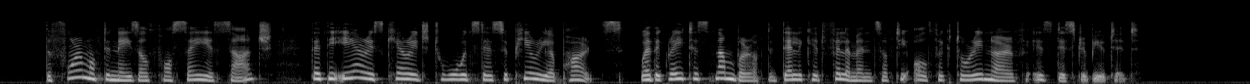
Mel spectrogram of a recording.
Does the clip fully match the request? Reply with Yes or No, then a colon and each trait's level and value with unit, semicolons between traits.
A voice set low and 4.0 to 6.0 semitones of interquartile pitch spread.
No: high, 215 Hz; average, 4.9 semitones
